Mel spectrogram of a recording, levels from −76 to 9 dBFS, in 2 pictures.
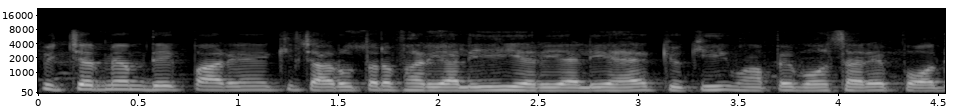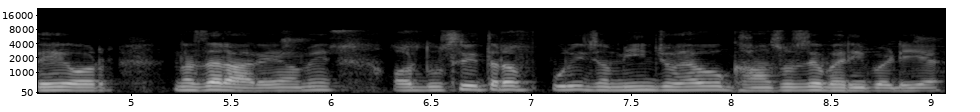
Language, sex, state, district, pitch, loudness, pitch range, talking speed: Hindi, male, Uttar Pradesh, Varanasi, 155 Hz, -24 LUFS, 150-170 Hz, 255 wpm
